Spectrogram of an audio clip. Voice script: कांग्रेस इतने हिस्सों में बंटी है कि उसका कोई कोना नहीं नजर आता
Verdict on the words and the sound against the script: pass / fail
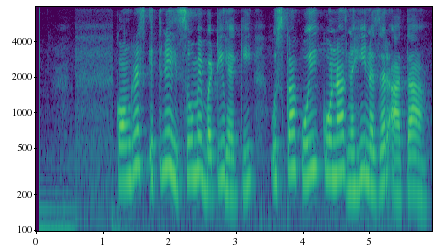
pass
